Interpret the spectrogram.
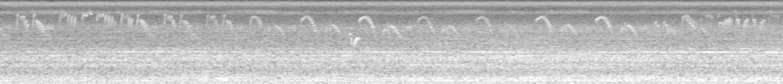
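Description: A bird calling in a string of short, high, arching chirps, about two a second, over a steady high hiss and a low rumble.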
